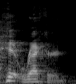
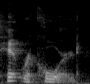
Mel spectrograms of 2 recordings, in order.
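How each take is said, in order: First: Record is pronounced like the noun form. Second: Record is pronounced like the verb form. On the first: The speaker calls it wrong. "It's not hit record" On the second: The speaker calls it right. "it's hit record, like record a video"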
